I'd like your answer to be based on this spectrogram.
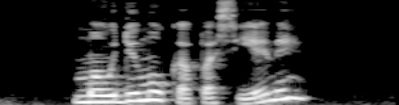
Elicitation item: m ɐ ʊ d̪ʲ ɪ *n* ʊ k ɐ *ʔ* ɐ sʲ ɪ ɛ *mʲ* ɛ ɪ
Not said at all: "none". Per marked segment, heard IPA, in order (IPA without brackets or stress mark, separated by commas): m, p, mʲ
